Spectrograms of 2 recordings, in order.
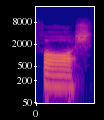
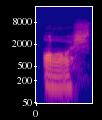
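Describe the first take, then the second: First: The word begins with an f sound. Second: The word begins without an f sound. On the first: The speaker calls it wrong. "you don't have a, a foshk sound" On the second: The speaker calls it right. "you have oshk sound"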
